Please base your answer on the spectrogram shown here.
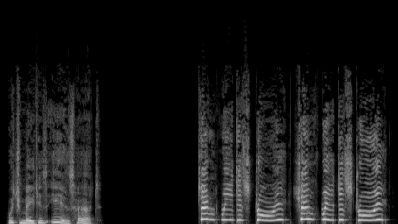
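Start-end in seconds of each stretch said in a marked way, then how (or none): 3.0-5.6 put-on very high, shrill, piercing childlike voices. Narrating a story, voicing the creatures' question in a high, piercing, childlike voice. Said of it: "spoke in high, piercing, almost childlike voices".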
